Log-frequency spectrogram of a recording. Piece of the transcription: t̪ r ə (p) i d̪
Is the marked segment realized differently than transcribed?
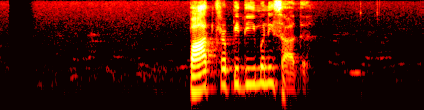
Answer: no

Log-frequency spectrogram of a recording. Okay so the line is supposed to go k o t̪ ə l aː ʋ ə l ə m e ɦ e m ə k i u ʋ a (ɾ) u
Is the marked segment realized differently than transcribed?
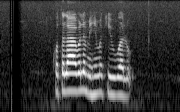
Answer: yes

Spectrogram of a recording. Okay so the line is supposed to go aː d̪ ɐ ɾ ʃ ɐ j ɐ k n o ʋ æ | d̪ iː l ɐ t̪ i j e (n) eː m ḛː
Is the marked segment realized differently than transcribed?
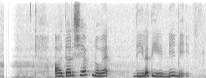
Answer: yes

